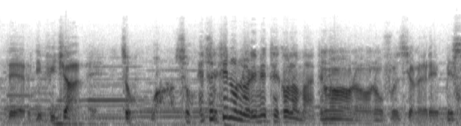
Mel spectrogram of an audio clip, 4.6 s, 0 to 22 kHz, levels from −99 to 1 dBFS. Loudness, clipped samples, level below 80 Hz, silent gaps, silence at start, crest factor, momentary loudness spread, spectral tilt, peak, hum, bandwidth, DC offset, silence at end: -22 LUFS; under 0.1%; -48 dBFS; none; 0 s; 18 dB; 8 LU; -6 dB/octave; -4 dBFS; none; 7.6 kHz; under 0.1%; 0 s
